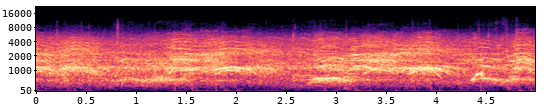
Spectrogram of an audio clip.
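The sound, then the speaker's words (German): A large crowd of children at a children's music concert shouts and cheers together in a loud, sustained roar as the band first says goodbye on stage, high excited voices blending into a dense wall of noise that swells slightly near the end, calling for an encore. “Spiel mit dem Publikum funktioniert wie bei einer Rockband für Erwachsene und die Kids wissen sogar genau, was man rufen, wenn die Band sich dann das erste Mal auf der Bühne verabschiedet.”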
